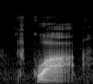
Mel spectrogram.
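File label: "rcwa", throws, San Lucas Quiaviní Zapotec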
